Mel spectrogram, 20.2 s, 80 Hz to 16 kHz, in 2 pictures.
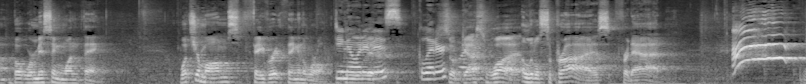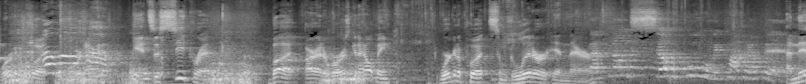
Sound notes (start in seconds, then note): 9.1 girl screams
